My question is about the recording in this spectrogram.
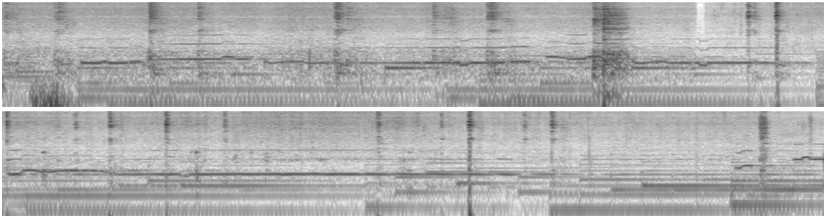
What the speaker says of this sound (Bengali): এবার কড়াইতে ভালো করে পেঁয়াজটা দিয়ে দিচ্ছি পেঁয়াজটা ভাজার পরে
